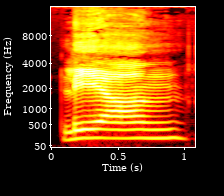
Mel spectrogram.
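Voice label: "liang", Chinese; Nihao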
